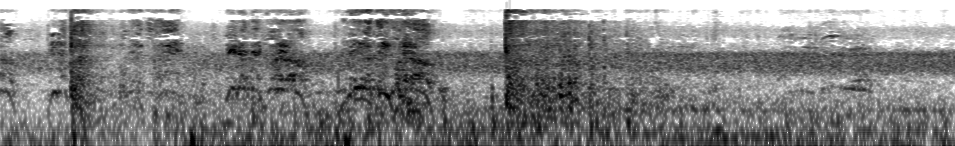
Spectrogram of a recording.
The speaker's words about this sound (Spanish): Escuchábamos ahí lo de tírate al suelo mientras se escuchaban esos disparos de fondo.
